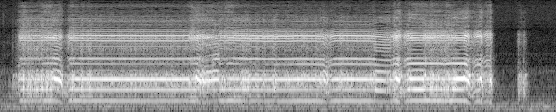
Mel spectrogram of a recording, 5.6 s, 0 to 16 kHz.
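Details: Sony RX100 compact camera that previously worked fine produces a steady high-pitched buzzing whine for about five seconds, then cuts off; abnormal vibration noise, later fixed easily.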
